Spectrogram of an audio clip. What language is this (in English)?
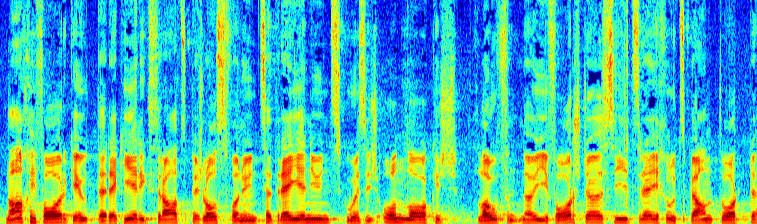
Swiss German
